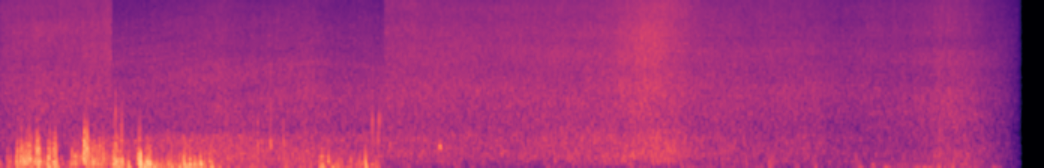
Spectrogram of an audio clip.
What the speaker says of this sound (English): still nice and calm waves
